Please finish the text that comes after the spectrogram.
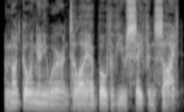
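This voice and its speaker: A man voicing a big, protective, unyielding male hero in an audiobook, deep and calmly resolute. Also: quick pace, husky, dry recording, clean studio sound, full character voice. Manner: calm, resolute.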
